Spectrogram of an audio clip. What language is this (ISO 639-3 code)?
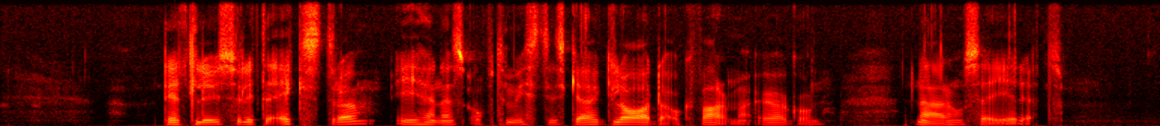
swe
